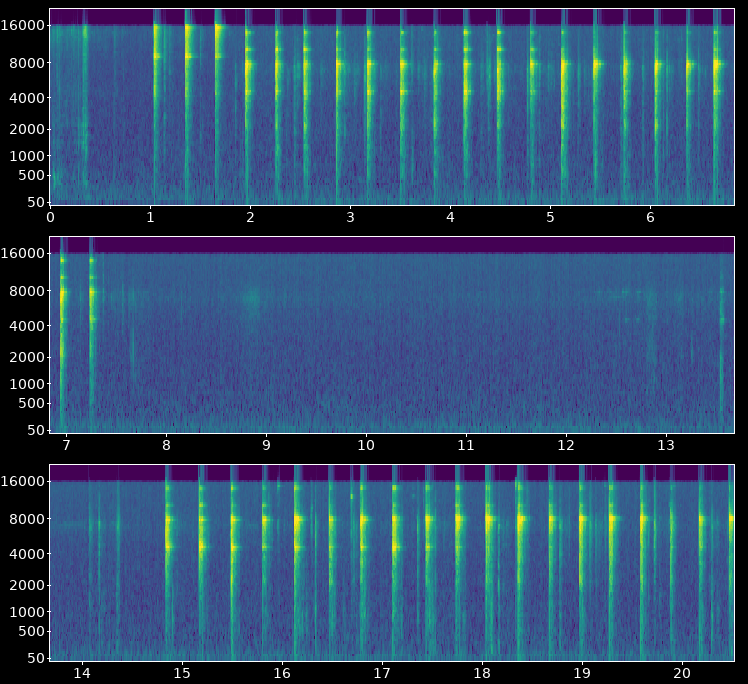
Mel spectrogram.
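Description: A mallet taps steadily on a carving chisel, chipping wood.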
